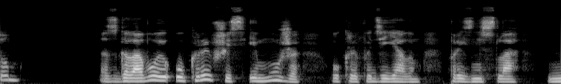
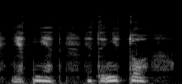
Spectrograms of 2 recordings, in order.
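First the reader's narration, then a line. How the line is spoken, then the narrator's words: Whisper in ear. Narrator (Russian): она прошептала ему на ухо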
